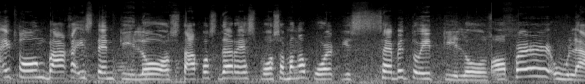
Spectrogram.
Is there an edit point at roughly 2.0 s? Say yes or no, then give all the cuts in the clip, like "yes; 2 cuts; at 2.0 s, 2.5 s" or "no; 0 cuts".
no; 1 cut; at 4.9 s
